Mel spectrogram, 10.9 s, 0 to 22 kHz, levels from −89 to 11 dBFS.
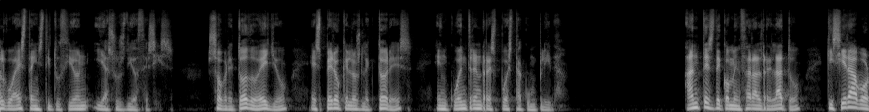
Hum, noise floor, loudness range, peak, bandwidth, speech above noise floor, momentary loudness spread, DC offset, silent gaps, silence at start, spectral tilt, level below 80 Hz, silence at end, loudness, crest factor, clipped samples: none; -84 dBFS; 3 LU; -2 dBFS; 15 kHz; 61 dB; 15 LU; under 0.1%; 8.42-8.49 s; 0 s; -6 dB/octave; -50 dBFS; 0 s; -24 LUFS; 22 dB; under 0.1%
